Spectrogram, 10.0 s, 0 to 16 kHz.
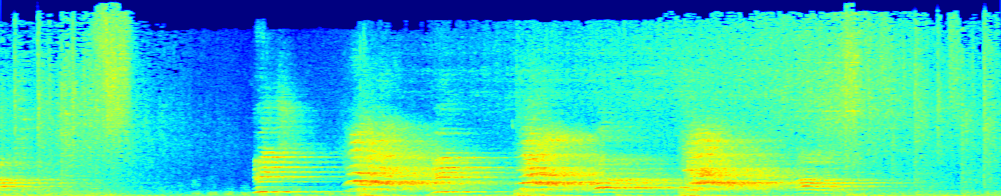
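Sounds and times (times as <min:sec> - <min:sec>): group shouting together: 0:03.4 - 0:08.4.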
